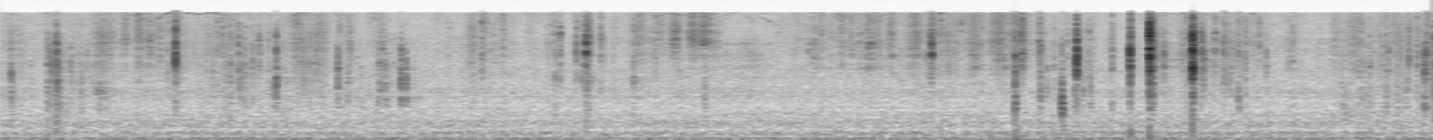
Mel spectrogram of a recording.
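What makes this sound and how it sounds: Large star-shaped pastel gym chalk slabs of solid, crumbly magnesium carbonate sit in a white tub and are broken and crushed into pieces with fingertips and short nails. Irregular dry cracks, snaps and crumbly crackles sound over a steady low hum, with a few sharper bright snaps near the end.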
